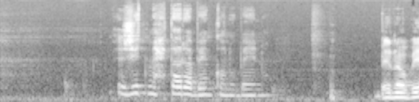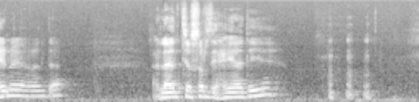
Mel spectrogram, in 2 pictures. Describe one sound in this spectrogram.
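A middle-aged man speaks with amusement nearby.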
